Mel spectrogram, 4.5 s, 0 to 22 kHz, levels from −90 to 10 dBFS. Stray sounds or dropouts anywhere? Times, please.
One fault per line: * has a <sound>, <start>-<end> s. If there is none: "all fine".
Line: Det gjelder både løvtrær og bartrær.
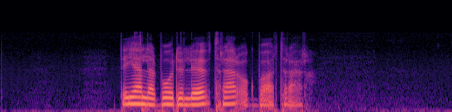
all fine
